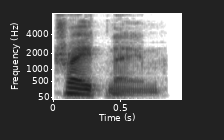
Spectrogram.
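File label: "trade name", British English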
